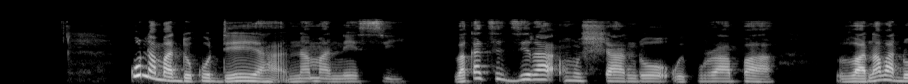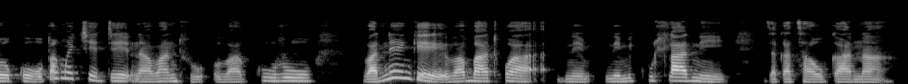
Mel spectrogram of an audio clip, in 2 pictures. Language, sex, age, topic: Ndau, female, 36-49, health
